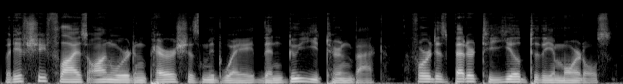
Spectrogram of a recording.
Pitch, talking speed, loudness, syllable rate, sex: 105 Hz, 210 wpm, -18 LUFS, 5.0 syllables/s, male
